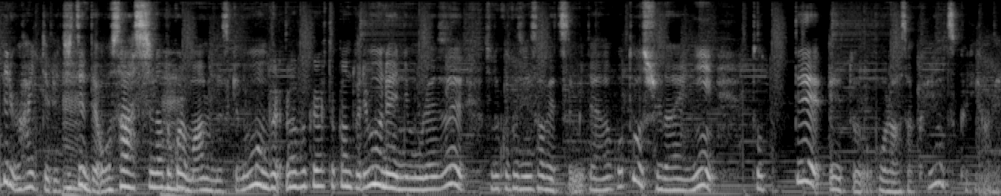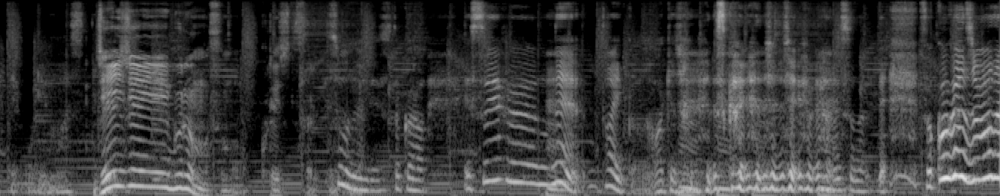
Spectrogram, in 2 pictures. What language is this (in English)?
Japanese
